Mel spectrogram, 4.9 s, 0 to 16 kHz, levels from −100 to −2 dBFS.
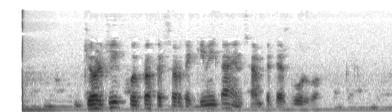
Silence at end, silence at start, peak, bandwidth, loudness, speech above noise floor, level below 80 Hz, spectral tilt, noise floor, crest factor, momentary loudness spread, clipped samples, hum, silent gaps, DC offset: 0.2 s; 0.25 s; -8 dBFS; 11.5 kHz; -28 LUFS; 25 dB; -56 dBFS; -6 dB/octave; -52 dBFS; 22 dB; 19 LU; under 0.1%; none; none; under 0.1%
